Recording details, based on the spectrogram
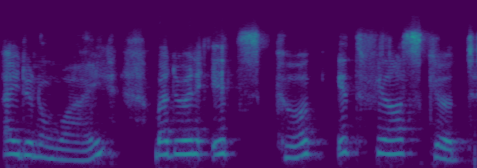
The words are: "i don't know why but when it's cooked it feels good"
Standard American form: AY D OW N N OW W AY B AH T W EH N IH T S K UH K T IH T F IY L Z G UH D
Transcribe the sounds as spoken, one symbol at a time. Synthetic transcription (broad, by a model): AY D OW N N OW W AY B AH T W EH N IH T S K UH K IH T F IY L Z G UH D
